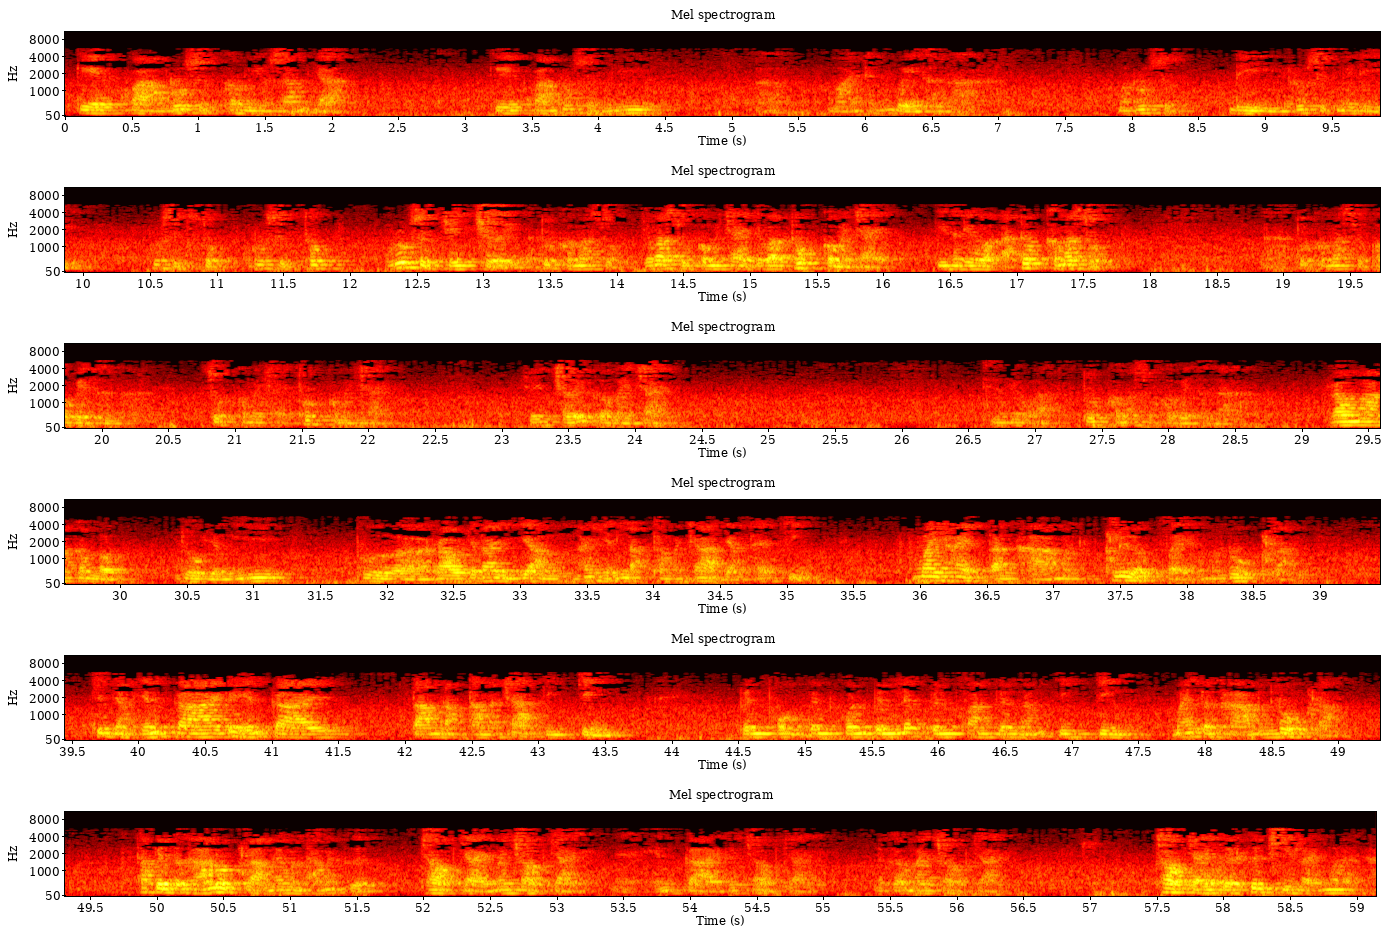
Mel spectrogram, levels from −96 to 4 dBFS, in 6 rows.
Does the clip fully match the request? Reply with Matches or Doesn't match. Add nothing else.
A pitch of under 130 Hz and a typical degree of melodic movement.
Matches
